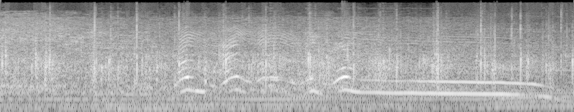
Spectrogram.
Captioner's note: applause; howl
